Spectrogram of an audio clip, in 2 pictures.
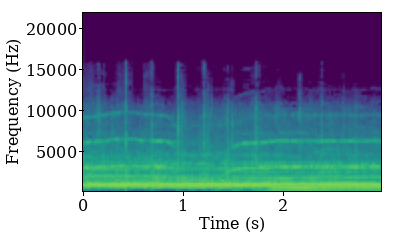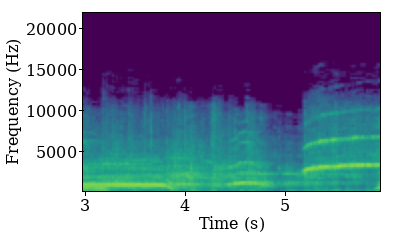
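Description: Conference audience cheering, with loud whoops and whistles over a continuous roar of crowd noise that dips briefly before surging again.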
